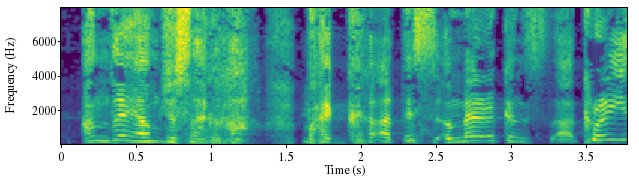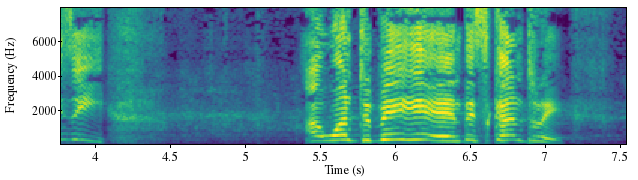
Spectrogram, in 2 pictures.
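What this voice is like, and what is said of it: Speaks with a foreign accent. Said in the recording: “I said it just like that with my accent.”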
